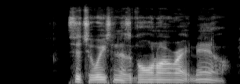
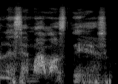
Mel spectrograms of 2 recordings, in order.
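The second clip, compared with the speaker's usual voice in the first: whispered warning; 11 dB quieter than usual. Retold or imitated. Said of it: "She's like".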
